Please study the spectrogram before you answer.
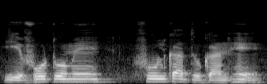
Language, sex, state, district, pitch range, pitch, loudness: Hindi, male, Arunachal Pradesh, Lower Dibang Valley, 105-125 Hz, 120 Hz, -14 LUFS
